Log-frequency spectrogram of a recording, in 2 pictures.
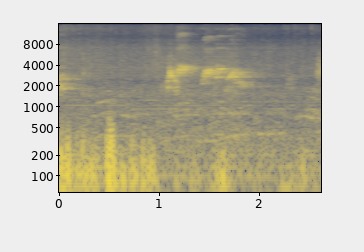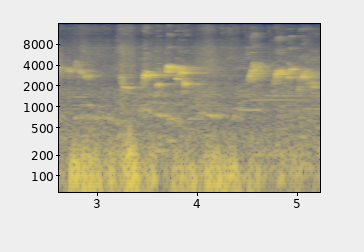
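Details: Red-whiskered bulbul kept in a cage, delivering quickly joined song phrases of sweet, slurred whistles in rapid bursts, with low rumbling and faint voices beneath.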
